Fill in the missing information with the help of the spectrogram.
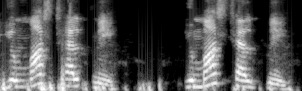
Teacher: so where is the stress only two words must and help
